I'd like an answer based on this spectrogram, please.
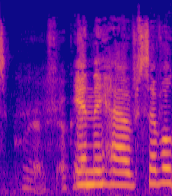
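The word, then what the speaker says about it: Coros: Choros. So it's spelled C O R O S. Choros.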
